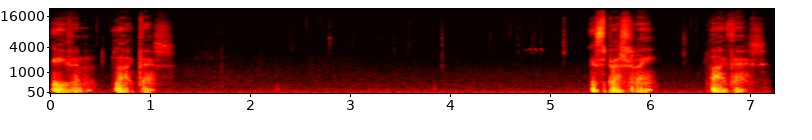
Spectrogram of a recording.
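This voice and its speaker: A man playing a brooding, gentle, melancholy vampire-blooded castle lord in an intimate ASMR audio roleplay, hushed and husky, speaking slowly in measured, formal phrases. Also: natural voice. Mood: brooding, confiding. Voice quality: gravelly, husky, breathy.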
